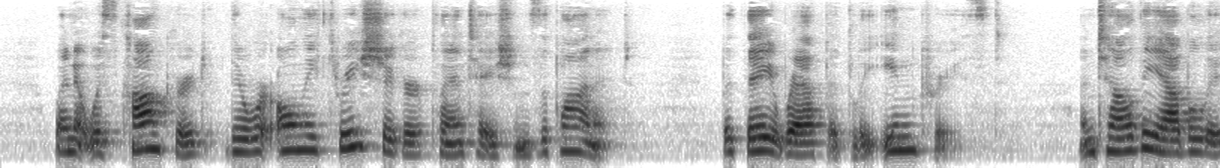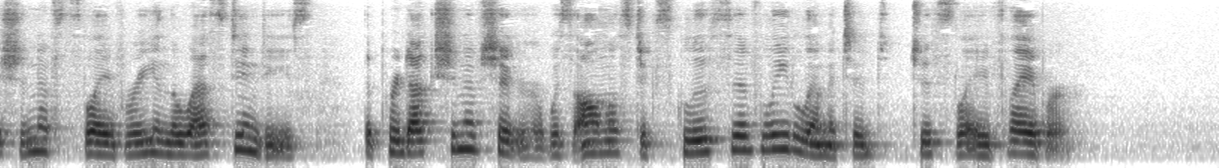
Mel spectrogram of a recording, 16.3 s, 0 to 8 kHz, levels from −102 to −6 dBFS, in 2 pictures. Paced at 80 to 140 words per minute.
Yes: slow, 135 wpm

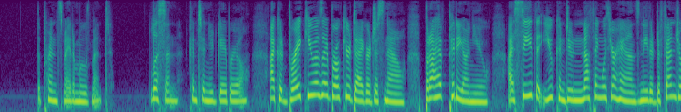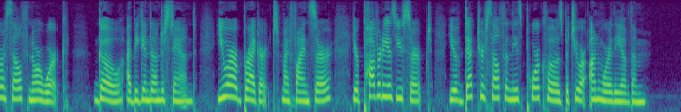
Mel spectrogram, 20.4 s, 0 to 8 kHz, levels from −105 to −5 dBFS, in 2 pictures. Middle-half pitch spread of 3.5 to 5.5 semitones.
Yes: average, 4.5 semitones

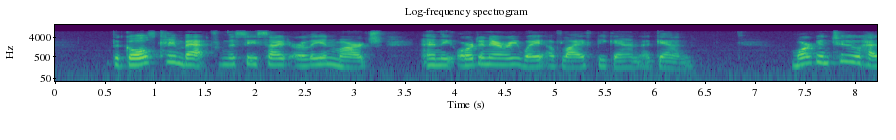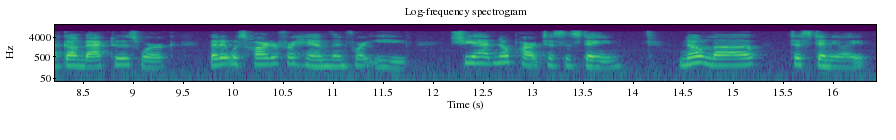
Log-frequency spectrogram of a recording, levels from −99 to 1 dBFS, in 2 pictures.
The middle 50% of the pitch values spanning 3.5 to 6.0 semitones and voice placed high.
Yes: average, 3.9 semitones; high, 205 Hz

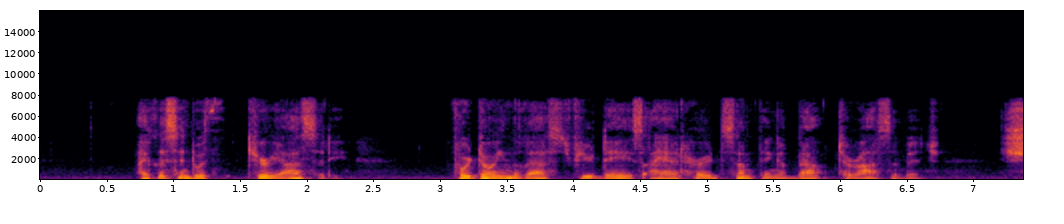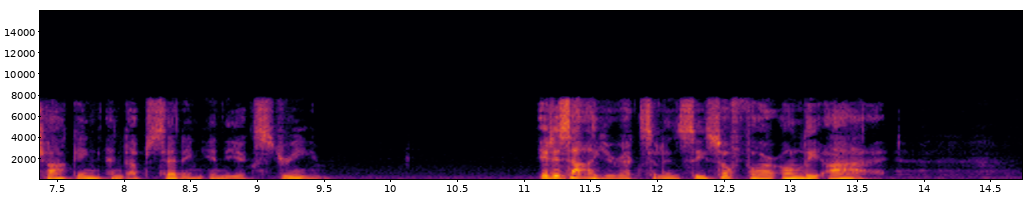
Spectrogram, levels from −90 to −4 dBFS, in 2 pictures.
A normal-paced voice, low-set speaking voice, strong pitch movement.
No: slow, 120 wpm; low, 120 Hz; wide, 6.2 semitones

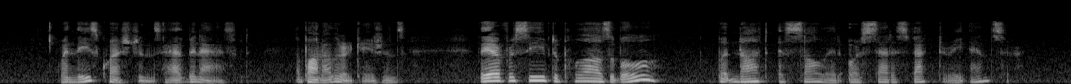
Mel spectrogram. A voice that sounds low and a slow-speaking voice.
Yes: low, 120 Hz; slow, 120 wpm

